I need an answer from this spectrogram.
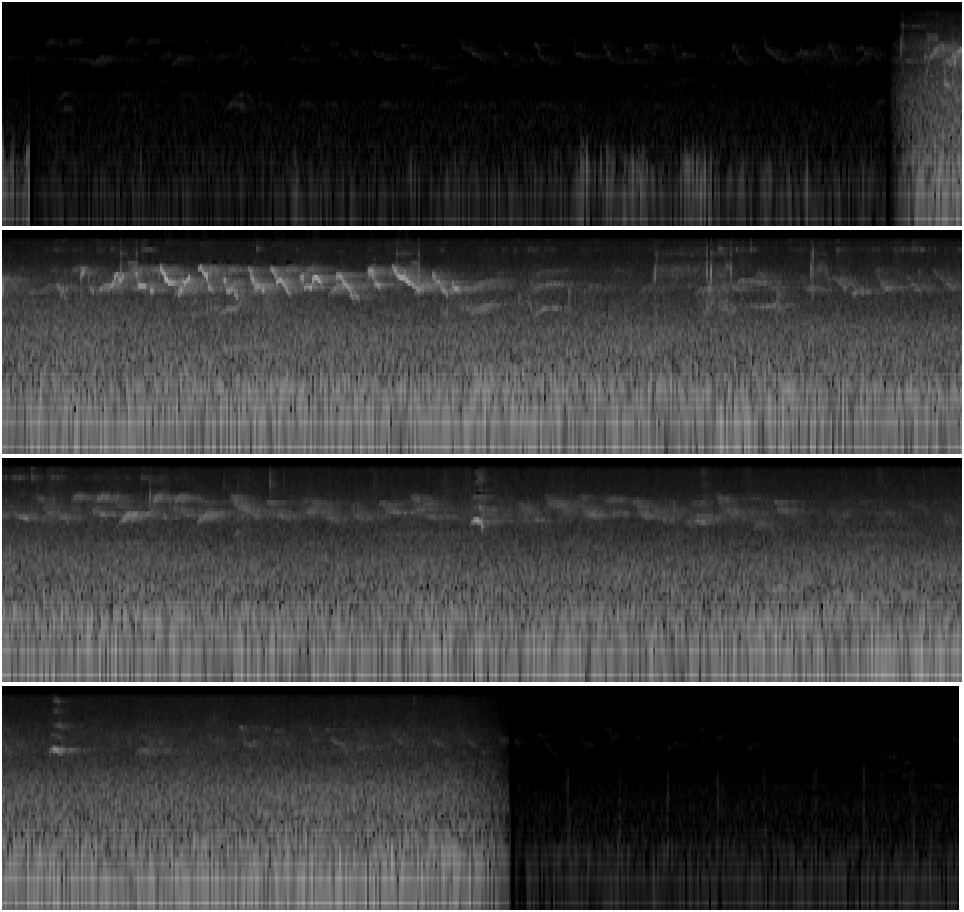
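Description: Near silence, then about seven seconds in, outdoor ambience cuts in abruptly: many birds chirping and singing over a steady background hiss. The birdsong is busiest just after it starts, and everything cuts off suddenly a little after twenty-five seconds.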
